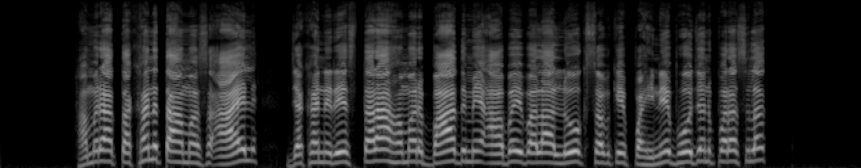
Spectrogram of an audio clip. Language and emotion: Maithili, angry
